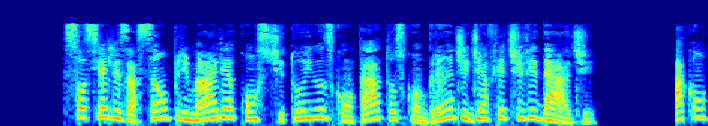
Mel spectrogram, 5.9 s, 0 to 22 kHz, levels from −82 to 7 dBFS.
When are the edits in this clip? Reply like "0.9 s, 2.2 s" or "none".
3.9 s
